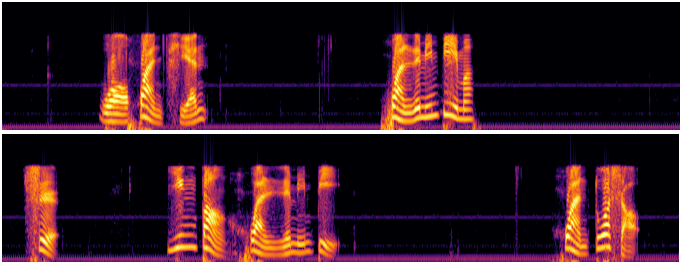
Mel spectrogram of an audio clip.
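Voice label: Exchange money conv, Chinese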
